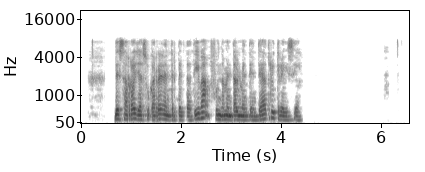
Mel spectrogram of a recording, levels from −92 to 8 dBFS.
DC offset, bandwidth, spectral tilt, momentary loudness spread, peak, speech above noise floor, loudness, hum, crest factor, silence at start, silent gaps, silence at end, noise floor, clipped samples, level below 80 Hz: under 0.1%; 8.2 kHz; -5 dB/octave; 13 LU; -8 dBFS; over 65 dB; -26 LUFS; none; 18 dB; 0.2 s; 0.53-0.65 s; 2.15 s; under -90 dBFS; under 0.1%; -66 dBFS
